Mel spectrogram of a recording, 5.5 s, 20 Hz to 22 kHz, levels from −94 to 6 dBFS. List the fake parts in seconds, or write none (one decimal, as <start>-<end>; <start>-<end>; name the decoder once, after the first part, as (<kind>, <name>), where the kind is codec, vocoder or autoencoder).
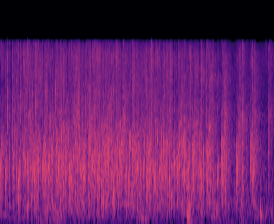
0.0-3.7 (vocoder, BigVGAN v2); 5.1-5.5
